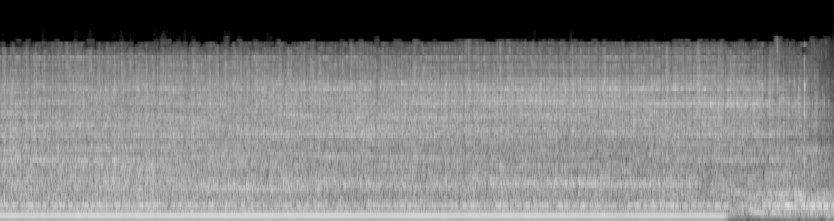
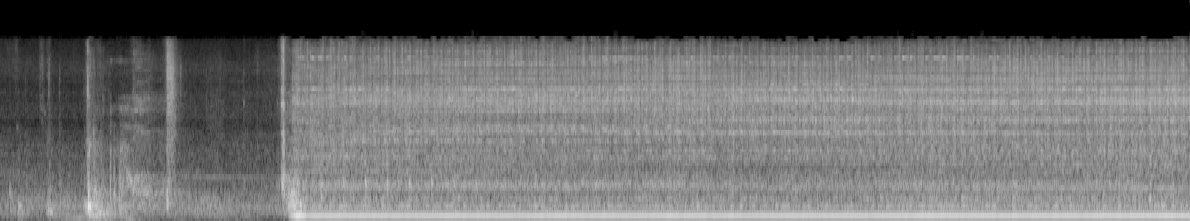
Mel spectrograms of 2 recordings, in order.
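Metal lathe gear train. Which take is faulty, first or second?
second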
